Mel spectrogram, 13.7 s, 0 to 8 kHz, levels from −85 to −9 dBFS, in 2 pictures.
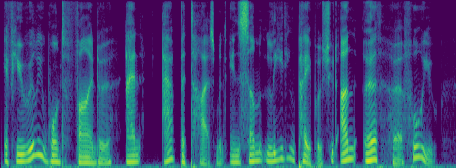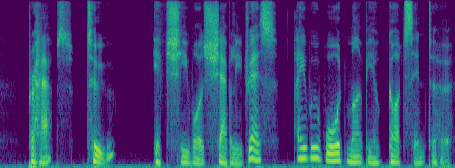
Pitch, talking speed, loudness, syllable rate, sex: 120 Hz, 150 wpm, -23 LUFS, 4.2 syllables/s, male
